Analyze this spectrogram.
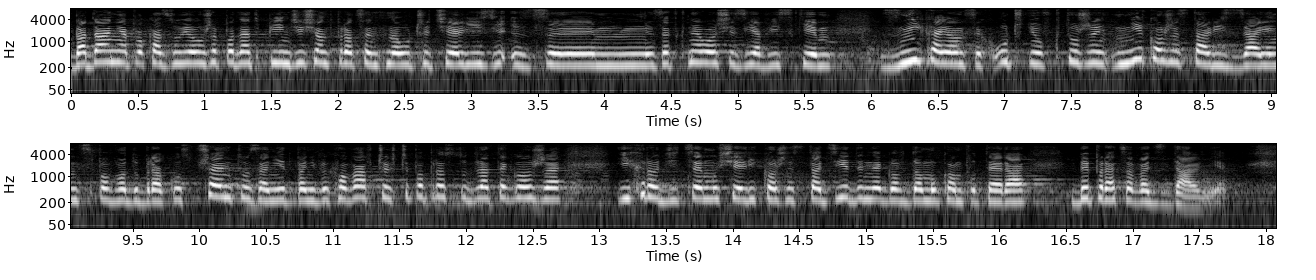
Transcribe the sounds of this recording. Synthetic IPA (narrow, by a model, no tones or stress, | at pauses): bad̪aɲapɔkazujɔ̃w̃ʐɛpɔnat̪pʲjeɲd͡ʑeɕɔnt̪̚pɾɔt̪sɛnt̪naut͡ʂɘt͡ɕɛlʲiz | zɛt̪knɛwɔɕɛzjavʲiskʲɛm | zɲikajɔnt̪sɘxut͡ʂɲufkt̪uʐɘɲɛkɔʐɘst̪alʲizːajeɲt͡ɕʲspɔvɔd̪ubɾakuspʂɛnt̪uzaɲɛd̪baɲvɘxɔvaft͡ʂɘxt͡ʂɘpɔpɾɔst̪ud̪lat̪ɛɡɔʐɛ | ixɾɔd͡ʑit̪sɛmuɕelʲikɔʐɘst̪ad͡ʑzjɛd̪ɘnɛɡɔvd̪ɔmukɔmput̪ɛɾa | bɘpɾat̪sɔvad͡ʑzd̪a̰lɲɛ̰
